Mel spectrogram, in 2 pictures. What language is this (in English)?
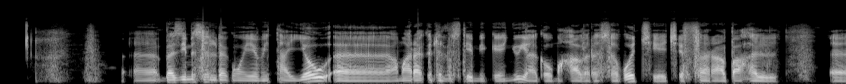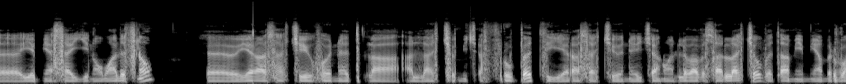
Amharic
